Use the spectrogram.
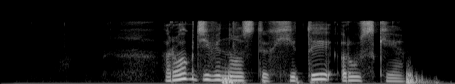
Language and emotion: Russian, neutral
